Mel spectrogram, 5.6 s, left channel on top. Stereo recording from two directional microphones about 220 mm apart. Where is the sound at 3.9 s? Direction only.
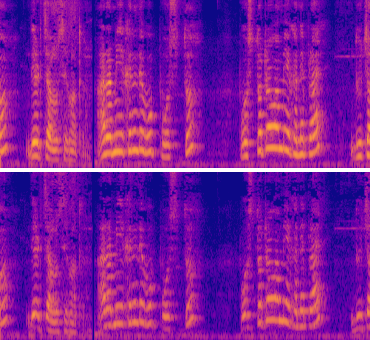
50° left (ahead or behind).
